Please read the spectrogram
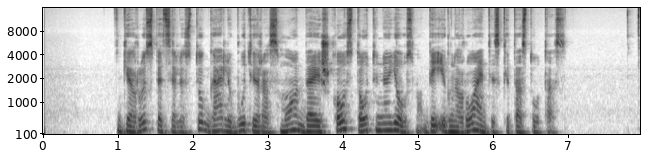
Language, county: Lithuanian, Vilnius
